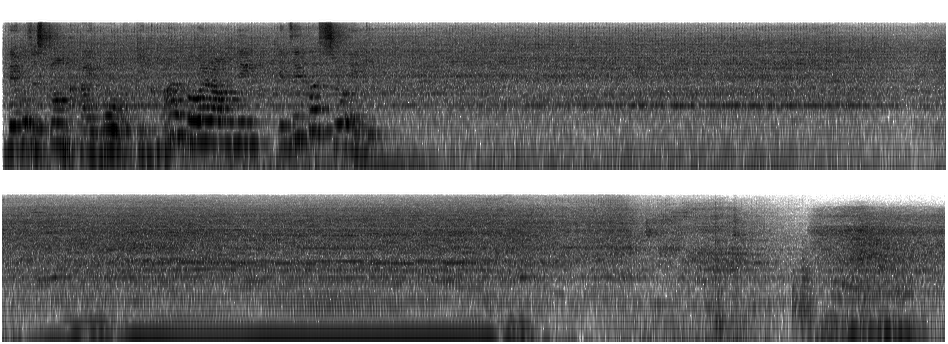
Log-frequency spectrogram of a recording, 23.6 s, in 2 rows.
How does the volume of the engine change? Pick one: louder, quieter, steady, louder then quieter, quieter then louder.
steady.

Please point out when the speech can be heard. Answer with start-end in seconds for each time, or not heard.
0.0-4.7.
